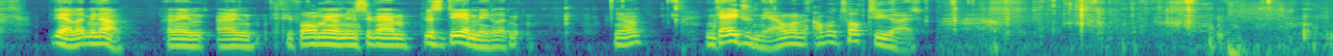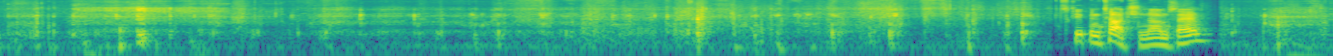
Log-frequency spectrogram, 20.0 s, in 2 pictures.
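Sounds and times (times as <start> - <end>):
chewing food: 7.0 - 18.0.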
